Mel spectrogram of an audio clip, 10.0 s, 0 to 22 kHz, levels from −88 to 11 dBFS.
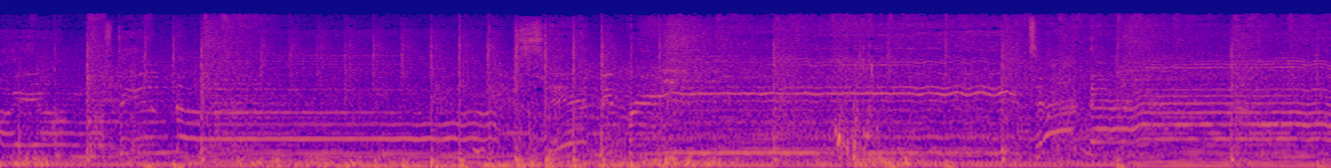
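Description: A nearby DECT cordless phone or its base station is transmitting short radio bursts every 10 ms, and the audio circuitry is rectifying them into the signal path. That is DECT cordless phone buzz, present for the whole clip. The burst rate puts the fundamental at 100 Hz, stacked with many sharp harmonics, so it comes across as a thin, rasping buzz sitting steadily underneath the sound, roughly 20 dB below it.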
